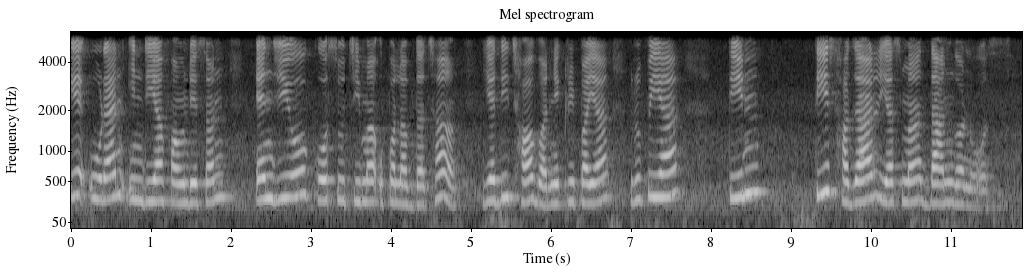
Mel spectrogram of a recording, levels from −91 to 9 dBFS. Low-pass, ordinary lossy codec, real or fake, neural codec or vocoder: 5.4 kHz; AAC, 48 kbps; real; none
